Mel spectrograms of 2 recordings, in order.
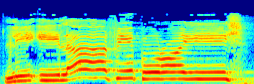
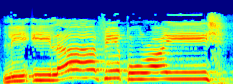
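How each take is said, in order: Both takes have the same delivery.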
